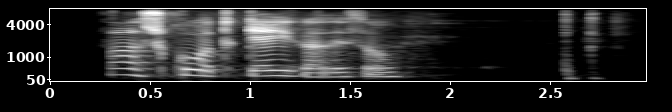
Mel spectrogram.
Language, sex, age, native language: Icelandic, female, 20-29, Icelandic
